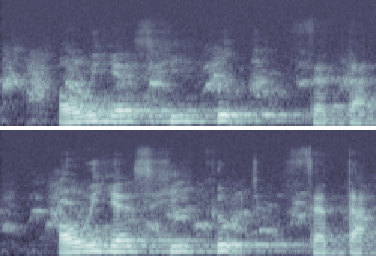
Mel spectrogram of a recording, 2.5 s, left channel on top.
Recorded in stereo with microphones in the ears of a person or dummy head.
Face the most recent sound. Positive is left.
turn(degrees=-55)  # may be behind; listen again after turning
